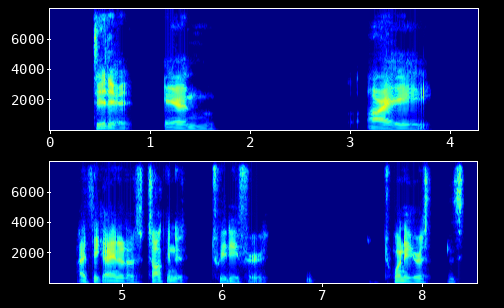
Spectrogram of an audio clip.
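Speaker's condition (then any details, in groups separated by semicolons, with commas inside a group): Stuttering; audible stuttering during interviews, noticed by listeners; repeated words, blocks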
